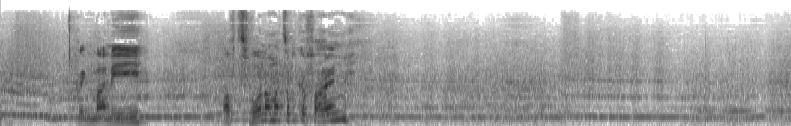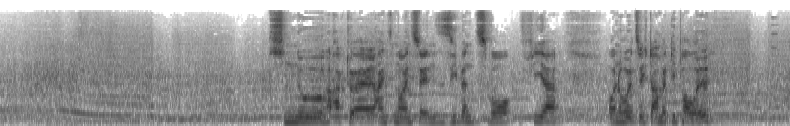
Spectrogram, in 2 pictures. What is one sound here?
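A racing car engine crackles and pops loudly when slowing for corners.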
